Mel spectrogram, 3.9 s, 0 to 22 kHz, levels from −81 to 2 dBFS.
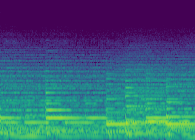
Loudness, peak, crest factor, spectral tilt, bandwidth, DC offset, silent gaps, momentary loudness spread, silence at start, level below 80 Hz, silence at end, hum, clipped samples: -15 LUFS; 0 dBFS; 14 dB; -8 dB/octave; 7.8 kHz; under 0.1%; none; 6 LU; 0 s; -32 dBFS; 0 s; none; under 0.1%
